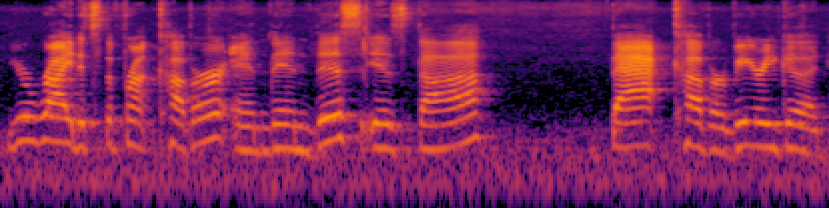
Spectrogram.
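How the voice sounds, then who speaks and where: High voiced lady doing a kindergarten read-aloud, asks the kids questions, noticeable background noise. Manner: asks questions and pauses as if children answer; expressive storytelling with slowed, emphasised words. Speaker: kindergarten teacher reading aloud. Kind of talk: picture-book read-aloud for young children.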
